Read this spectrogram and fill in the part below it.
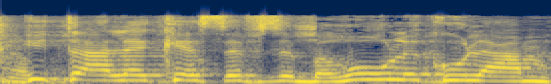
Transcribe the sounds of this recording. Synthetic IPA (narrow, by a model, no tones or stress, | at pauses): hitaalɛkɛsefzɛbaʁuʁlɛkulam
